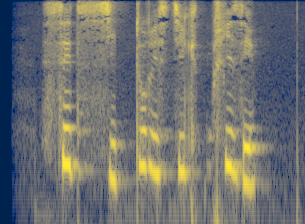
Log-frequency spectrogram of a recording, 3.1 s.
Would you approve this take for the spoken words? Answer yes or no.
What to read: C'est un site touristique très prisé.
no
